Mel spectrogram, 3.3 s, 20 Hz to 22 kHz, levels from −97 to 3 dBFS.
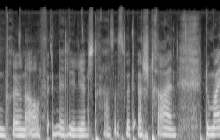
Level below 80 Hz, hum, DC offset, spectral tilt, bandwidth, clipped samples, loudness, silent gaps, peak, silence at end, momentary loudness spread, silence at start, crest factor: -28 dBFS; none; under 0.1%; -5.5 dB/octave; 16.5 kHz; under 0.1%; -16 LUFS; none; -2 dBFS; 0 s; 8 LU; 0 s; 12 dB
